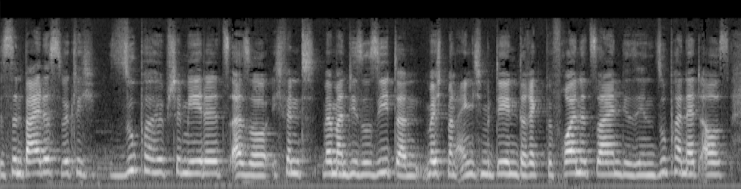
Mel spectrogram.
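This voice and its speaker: With music in the background, a woman speaks in a fairly high pitch and a monotone, flat intonation, with hardly any pauses. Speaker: true crime podcast host. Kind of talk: storytelling narration. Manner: casual, filler-heavy.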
